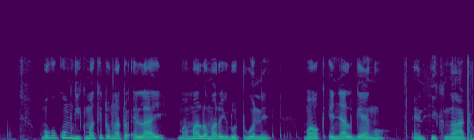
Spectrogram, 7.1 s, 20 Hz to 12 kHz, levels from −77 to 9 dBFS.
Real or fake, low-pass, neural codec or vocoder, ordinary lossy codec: real; 7.2 kHz; none; AAC, 64 kbps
